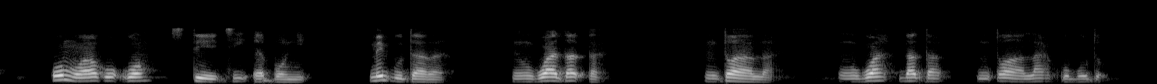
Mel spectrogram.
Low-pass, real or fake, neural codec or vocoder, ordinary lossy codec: 5.4 kHz; fake; codec, 16 kHz in and 24 kHz out, 0.9 kbps, LongCat-Audio-Codec, four codebook decoder; MP3, 32 kbps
